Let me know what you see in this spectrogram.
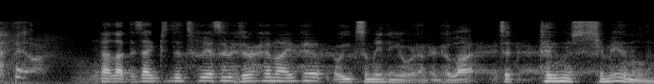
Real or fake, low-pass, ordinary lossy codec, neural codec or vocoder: fake; none; none; codec, 16 kHz, 0.5 kbps, FunCodec, trained on LibriTTS, 25 frames a second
